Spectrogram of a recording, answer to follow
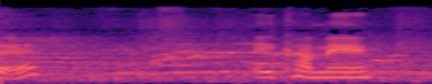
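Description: A high-pitched voice making a few drawn-out, sliding wordless sounds, meow-like rather than words.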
